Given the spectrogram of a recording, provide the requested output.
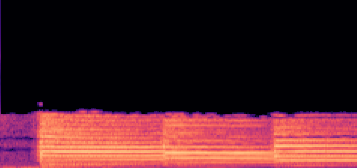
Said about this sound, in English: To put it in musical form, here is a holiday wish from the NBC Chimes.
